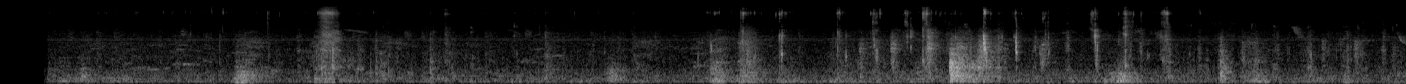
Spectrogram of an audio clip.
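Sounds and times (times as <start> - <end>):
wet chewing and lip-smacking: 7.0 - 14.0.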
